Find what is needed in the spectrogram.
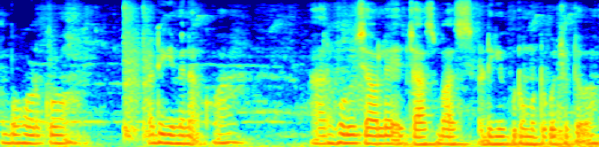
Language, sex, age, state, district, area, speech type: Santali, female, 45-60, Jharkhand, Bokaro, rural, spontaneous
